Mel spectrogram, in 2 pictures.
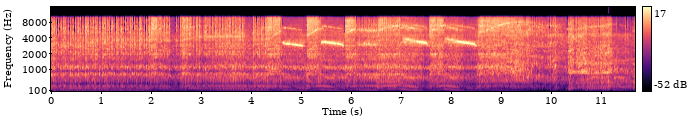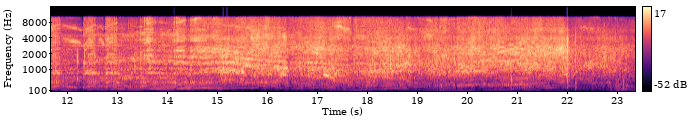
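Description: Turbocharged Chevrolet Caravan straight-six running, then revved in a string of quick blips with a short high whistle after several of them. About ten seconds in, it pulls away hard and runs under power as the car slides sideways on the dirt road.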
